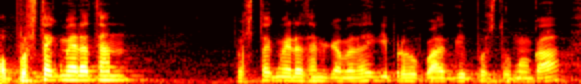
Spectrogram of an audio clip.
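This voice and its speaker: A man talks at a moderate pace with a fairly high pitch and ordinary pitch variation. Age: 60s. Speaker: spiritual teacher. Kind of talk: religious discourse. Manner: hesitant, with fillers.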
